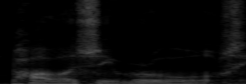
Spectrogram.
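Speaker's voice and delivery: soft, low pronouncement; hushed, solemn statement; said softly. A narrator's reading. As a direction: say it quietly and low, with weight. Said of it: "he says softly".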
